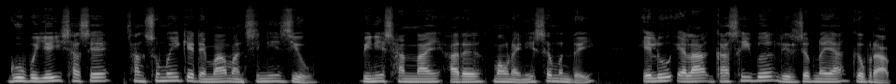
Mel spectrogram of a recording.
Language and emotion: Bodo, neutral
